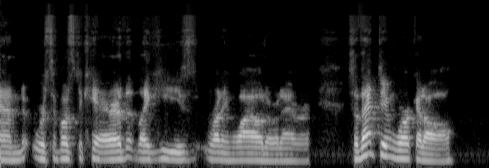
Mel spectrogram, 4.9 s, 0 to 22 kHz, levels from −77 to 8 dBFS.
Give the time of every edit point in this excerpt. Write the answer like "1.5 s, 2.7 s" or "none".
none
